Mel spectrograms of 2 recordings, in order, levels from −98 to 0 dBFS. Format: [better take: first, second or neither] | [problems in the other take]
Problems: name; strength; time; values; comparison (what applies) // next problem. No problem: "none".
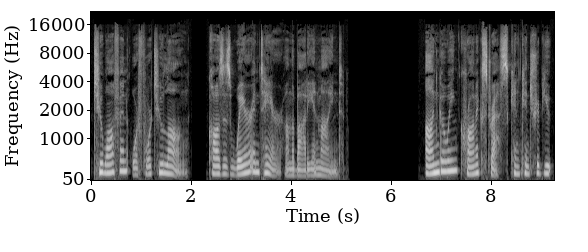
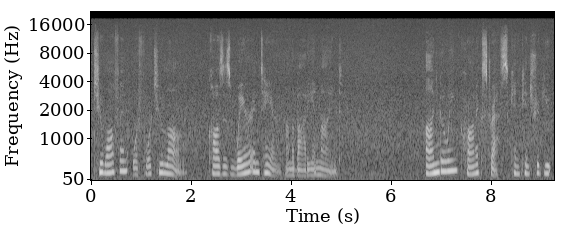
first | hiss; noticeable; throughout; 10 dB below the speech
